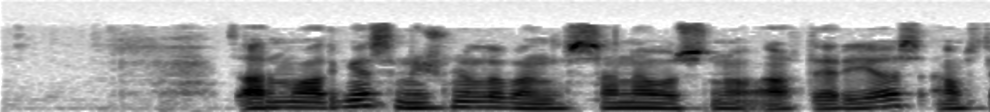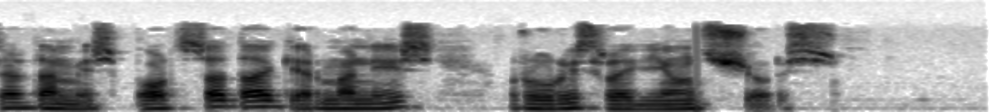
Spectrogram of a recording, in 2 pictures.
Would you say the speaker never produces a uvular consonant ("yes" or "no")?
yes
